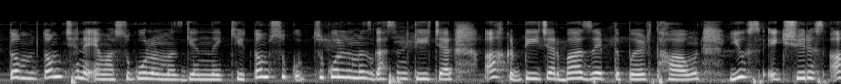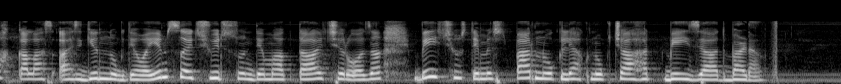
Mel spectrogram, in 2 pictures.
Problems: background sounds at intervals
